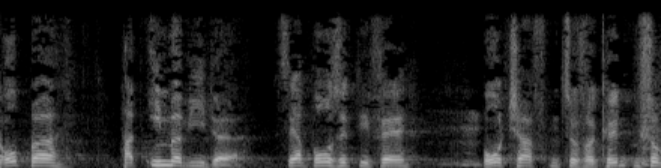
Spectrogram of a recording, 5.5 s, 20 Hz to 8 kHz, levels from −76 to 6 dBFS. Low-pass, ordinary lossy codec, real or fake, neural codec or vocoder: 7.2 kHz; none; real; none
